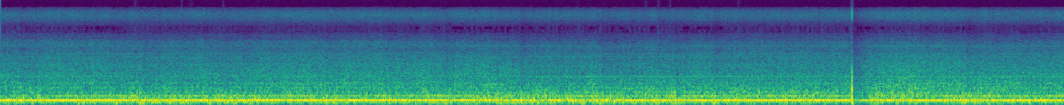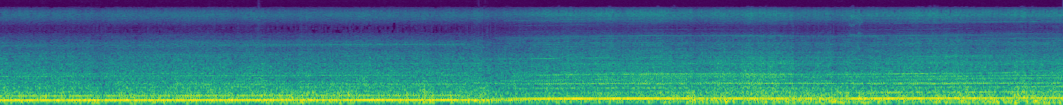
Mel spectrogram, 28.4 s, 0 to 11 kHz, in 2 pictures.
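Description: Suzuki GSX1250FA's inline four-cylinder engine running at a steady cruise under wind and road noise, with a single short knock about eleven seconds in. About 21 seconds in the engine note steps up to a higher pitch and holds there.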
